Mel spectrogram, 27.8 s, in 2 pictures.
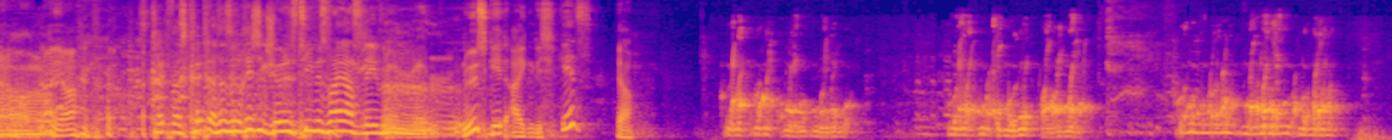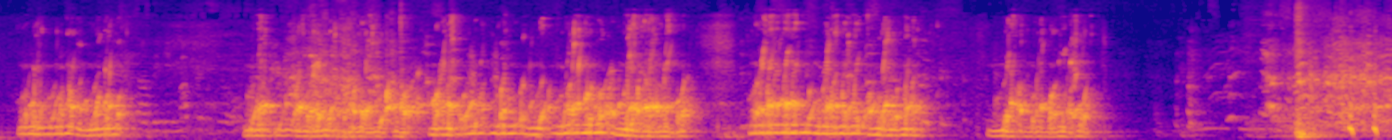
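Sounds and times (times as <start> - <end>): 
person gargling with water: 0.0 - 0.7, 3.6 - 4.8, 7.2 - 15.4, 16.4 - 25.0
chuckles and laughter: 0.0 - 4.3, 8.6 - 9.8, 11.0 - 12.0, 16.4 - 18.7, 23.0 - 23.6, 25.6 - 27.8
speech: 0.7 - 6.5, 7.2 - 8.6, 9.5 - 11.2, 11.8 - 15.3, 16.4 - 25.0.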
